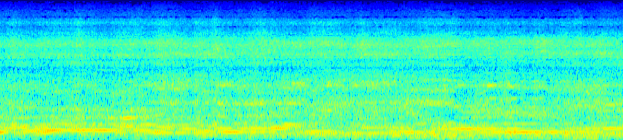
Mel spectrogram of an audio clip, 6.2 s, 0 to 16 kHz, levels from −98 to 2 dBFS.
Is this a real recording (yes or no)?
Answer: no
